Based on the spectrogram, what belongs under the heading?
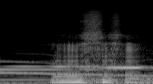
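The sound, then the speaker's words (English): Long, drawn-out wolf howls at night rise in sustained wavering tones, layered over a steady high drone, fairly loud with a brief breathy swell midway. “You hear them, Mr. Harker? The wolves? The children of the night.”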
